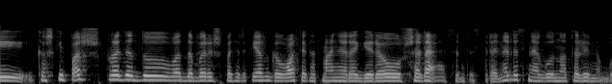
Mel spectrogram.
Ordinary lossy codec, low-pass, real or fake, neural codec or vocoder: AAC, 32 kbps; 5.4 kHz; real; none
